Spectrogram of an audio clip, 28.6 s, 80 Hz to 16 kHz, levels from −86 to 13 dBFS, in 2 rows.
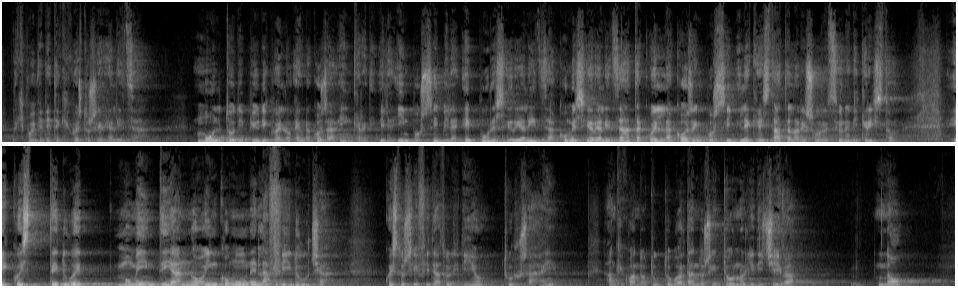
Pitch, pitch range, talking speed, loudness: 155 Hz, 135-185 Hz, 125 wpm, -28 LUFS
